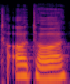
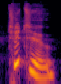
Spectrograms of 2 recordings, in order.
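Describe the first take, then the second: First: The name is said with a native-style accent. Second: The name is said plainly, anglicized, as spelled. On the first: It is said the way the name is properly pronounced. "they try and put the little accent in" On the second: It is said the way the name looks. "you say it, like you say it, and you're like"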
